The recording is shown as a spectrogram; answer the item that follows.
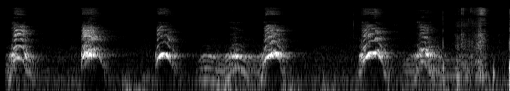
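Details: A male Shih Tzu barks at his own reflection in a run of sharp, fairly high barks, about two each second.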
